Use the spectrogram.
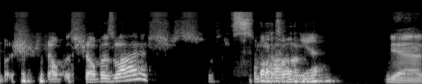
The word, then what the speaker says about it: Szoboszlai: I'm going to slaughter this name, but Szoboszlai?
